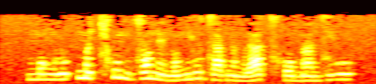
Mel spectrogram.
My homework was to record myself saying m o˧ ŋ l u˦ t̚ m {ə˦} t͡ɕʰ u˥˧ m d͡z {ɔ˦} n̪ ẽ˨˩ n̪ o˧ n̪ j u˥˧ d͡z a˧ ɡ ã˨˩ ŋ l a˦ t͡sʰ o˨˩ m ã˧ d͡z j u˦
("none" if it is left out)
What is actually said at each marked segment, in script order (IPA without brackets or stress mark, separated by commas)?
ə˦, ɔ˥˧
